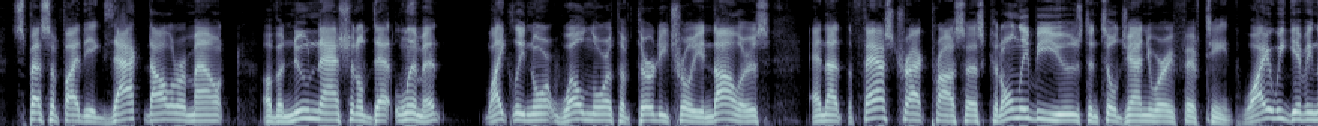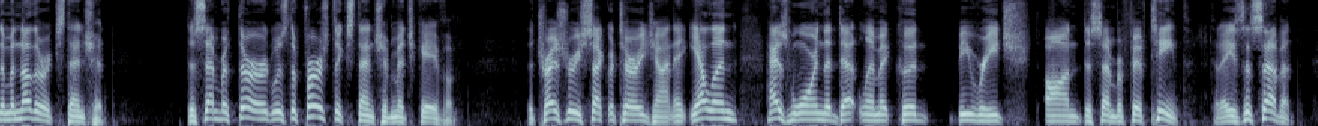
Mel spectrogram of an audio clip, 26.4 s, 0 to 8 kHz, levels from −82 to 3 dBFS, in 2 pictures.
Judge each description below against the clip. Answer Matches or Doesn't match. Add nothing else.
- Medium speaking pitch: Matches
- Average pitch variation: Matches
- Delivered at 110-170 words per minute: Matches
